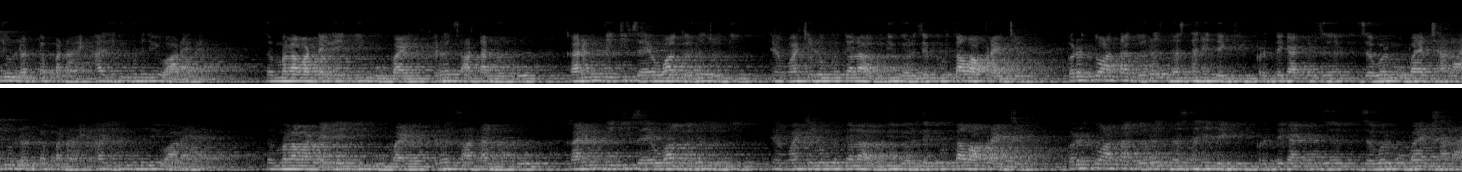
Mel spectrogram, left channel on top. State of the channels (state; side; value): normal; both; correlation 0.58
